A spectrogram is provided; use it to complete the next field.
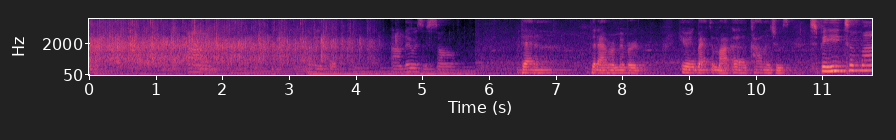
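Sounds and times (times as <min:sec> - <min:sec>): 
audience clapping: 0:00.0 - 0:04.6
speech: 0:04.7 - 0:05.6, 0:06.4 - 0:11.7.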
